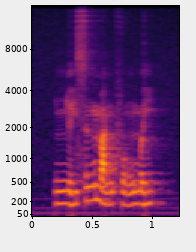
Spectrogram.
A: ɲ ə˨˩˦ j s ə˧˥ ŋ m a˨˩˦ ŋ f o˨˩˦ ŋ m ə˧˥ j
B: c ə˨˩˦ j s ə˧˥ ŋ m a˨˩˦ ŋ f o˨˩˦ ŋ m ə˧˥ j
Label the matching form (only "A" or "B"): A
